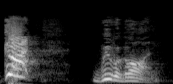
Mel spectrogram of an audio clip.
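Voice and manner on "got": "got" as one loud, high burst; emphatic dad. Retold or imitated. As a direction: fire out "got" through clenched teeth. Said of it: "And when he said".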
